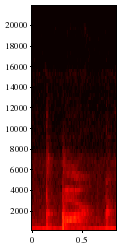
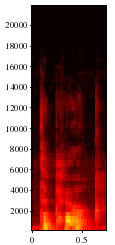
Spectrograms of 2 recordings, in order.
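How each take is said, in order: First: Very soft, voiceless whisper. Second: Said in the usual way. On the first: Shown as a demonstration. Teacher telling the puppet her place, whispering. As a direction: whisper it like a secret. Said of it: "or speak it".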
